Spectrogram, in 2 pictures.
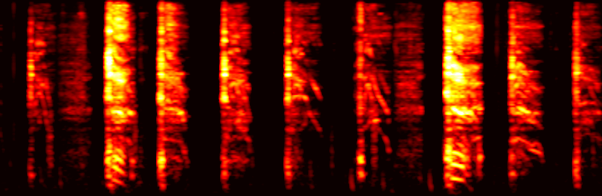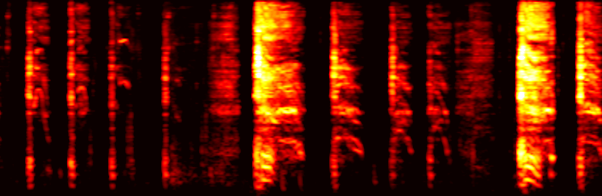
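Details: Person with suspected tree pollen and mold spore allergy: repeated short, harsh hacking coughs and throat-clearing bursts, with lots of wheezing and a whistling edge on some breaths; cough with wheeze.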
